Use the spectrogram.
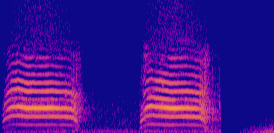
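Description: A male cat meows twice, two drawn-out, clear cries of nearly a second each separated by a brief pause, with no voices around them.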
